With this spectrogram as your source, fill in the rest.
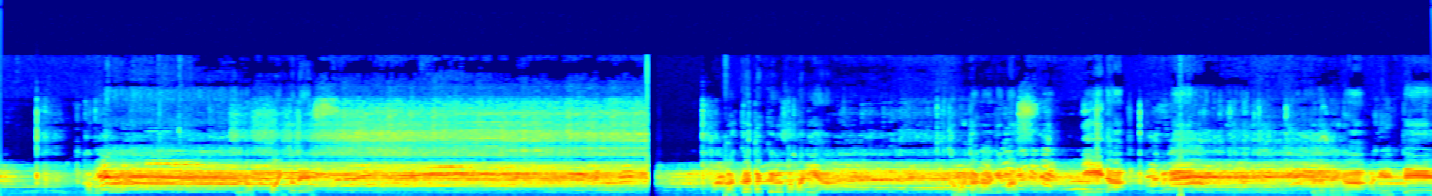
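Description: A large crowd cheers loudly in an echoing hall.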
